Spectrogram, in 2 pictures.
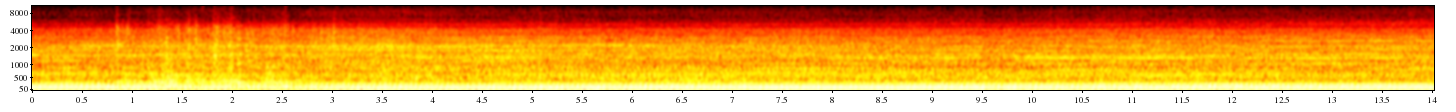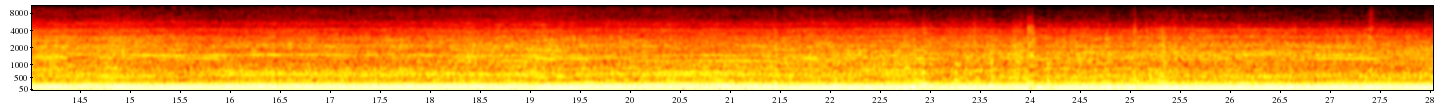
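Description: Kubota BX23S compact tractor's three-cylinder diesel engine running steadily while its front loader pushes dirt back into a trench.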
